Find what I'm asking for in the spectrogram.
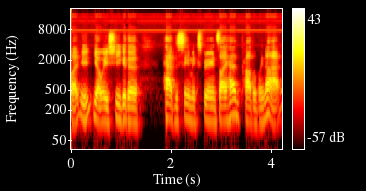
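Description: A man at a moderate pace with fairly even intonation against a quiet background. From New York City. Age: 30s. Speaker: author and public speaker; public speaker. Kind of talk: casual interview chat. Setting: remote call. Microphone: video call.

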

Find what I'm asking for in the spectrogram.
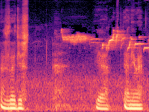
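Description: Noticeable background noise sits behind a man with a British accent, and the sound is dry with no echo. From United Kingdom. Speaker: gardener. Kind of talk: gardening tutorial talk. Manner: calm. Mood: wry, opinionated. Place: garden. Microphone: phone near.

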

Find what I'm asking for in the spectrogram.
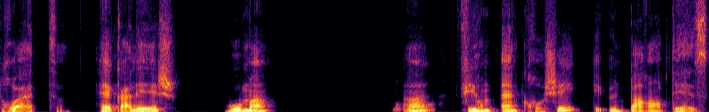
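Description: A man speaks at a fairly high pitch with very wide pitch swings and a fairly slow pace. He leaves long, frequent pauses, in a dry sound with no echo against a quiet background. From Tunisia. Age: 40s. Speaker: math teacher. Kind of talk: live online lesson. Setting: live online class.

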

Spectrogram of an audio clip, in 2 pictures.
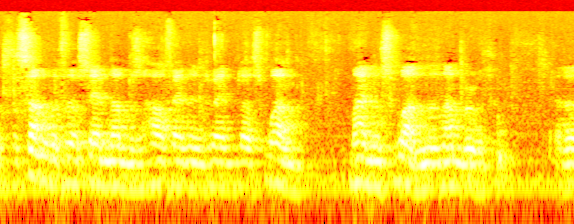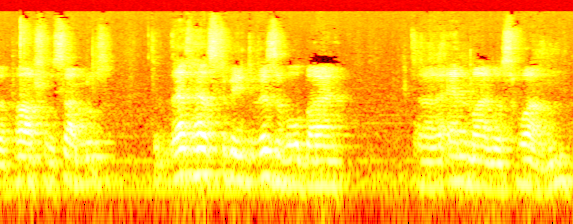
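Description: Amid audible room echo and light background noise, a man speaks at a moderate pace with fairly even intonation and long, frequent pauses. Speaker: mathematics lecturer. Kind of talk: lecture. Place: hall.

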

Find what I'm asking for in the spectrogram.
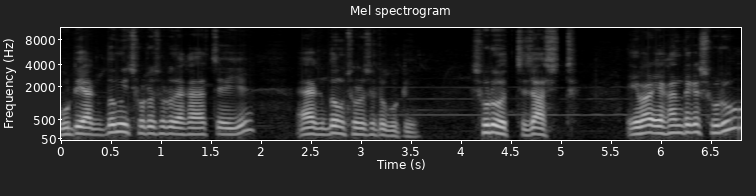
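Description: A man with an ordinary speaking voice talks at a fairly high pitch with ordinary pitch variation in a dry, close sound with no echo. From West Bengal, Nadia district. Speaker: fruit farmer and nursery grower. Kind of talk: casual interview in an orchard. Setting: outdoors in an orchard.

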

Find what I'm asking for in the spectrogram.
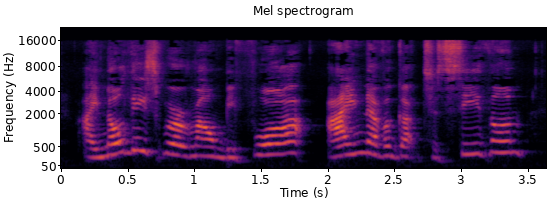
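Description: A woman speaks in a raised, projected voice with a bright, sharp tone. Her pace is fairly slow, and the background is quiet. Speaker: haul vlogger. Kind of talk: casual vlog chat. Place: home room. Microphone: phone near.

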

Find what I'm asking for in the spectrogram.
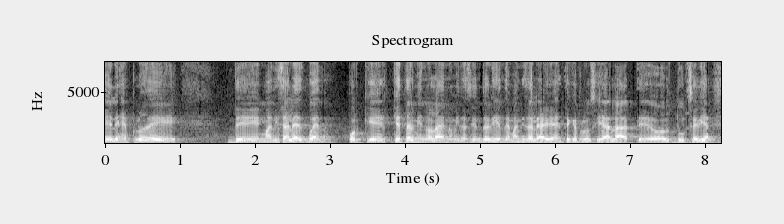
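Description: A man speaks at a moderate pace in a medium pitch, with ordinary pitch variation. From Colombia, Tuluá (Valle del Cauca); Valle del Cauca, Colombia. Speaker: local council candidate; council candidate. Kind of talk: TV interview. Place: studio. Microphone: lapel.

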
